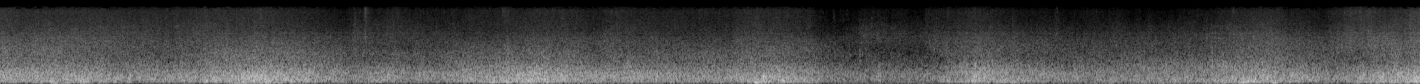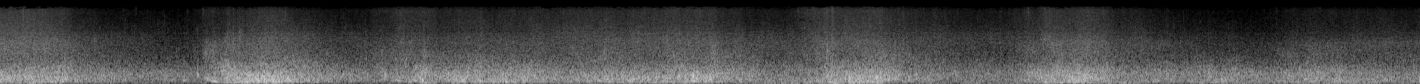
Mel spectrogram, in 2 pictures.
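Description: Wind buffeting the microphone over choppy sea water washing around a boat, in rough swells that rise and fall every couple of seconds.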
